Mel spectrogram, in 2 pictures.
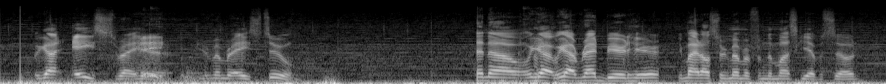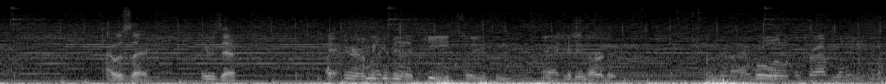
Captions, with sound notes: We got Ace right here. Hey! You remember Ace too. We got—we got Redbeard here. You might also remember from the musky episode. I was there. He was there. [chattering]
